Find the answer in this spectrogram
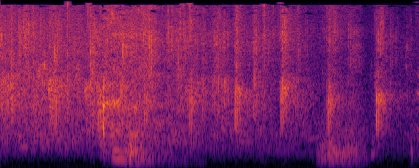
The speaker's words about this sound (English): Come on, round of applause for our volunteers.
